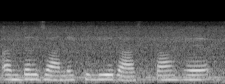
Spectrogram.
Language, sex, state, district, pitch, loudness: Hindi, female, Odisha, Sambalpur, 205 Hz, -14 LUFS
